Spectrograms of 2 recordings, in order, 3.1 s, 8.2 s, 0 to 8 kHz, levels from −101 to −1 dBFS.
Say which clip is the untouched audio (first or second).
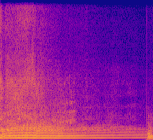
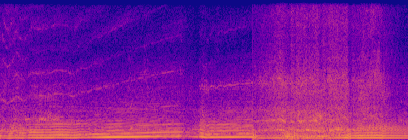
second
